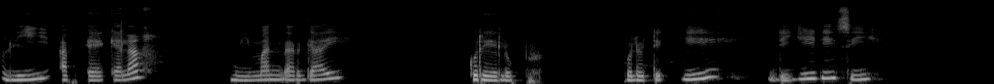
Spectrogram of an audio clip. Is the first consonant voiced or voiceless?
voiced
